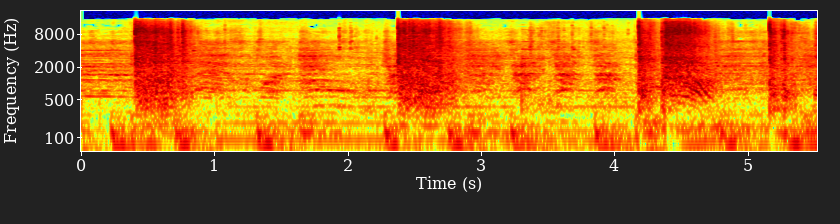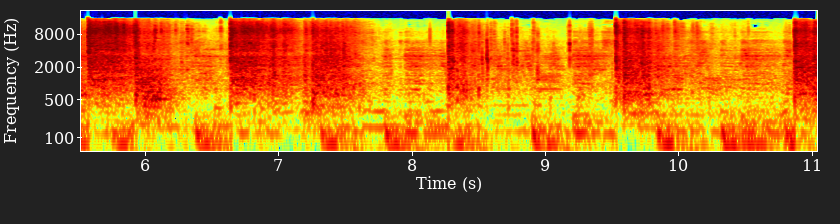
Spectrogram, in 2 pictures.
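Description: Objects being smashed: a series of loud crashing hits, roughly one every one to two seconds, over music with a steady beat.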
